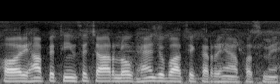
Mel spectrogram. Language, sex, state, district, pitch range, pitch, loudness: Hindi, male, Chandigarh, Chandigarh, 125-155 Hz, 145 Hz, -16 LUFS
